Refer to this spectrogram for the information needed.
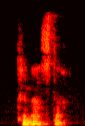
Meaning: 1. A card game similar to rummy and played using two packs, where the object is to meld groups of the same rank 2. A meld of seven cards in a game of canasta
- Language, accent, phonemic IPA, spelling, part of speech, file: English, Southern England, /kəˈnæstə/, canasta, noun, LL-Q1860 (eng)-canasta.wav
